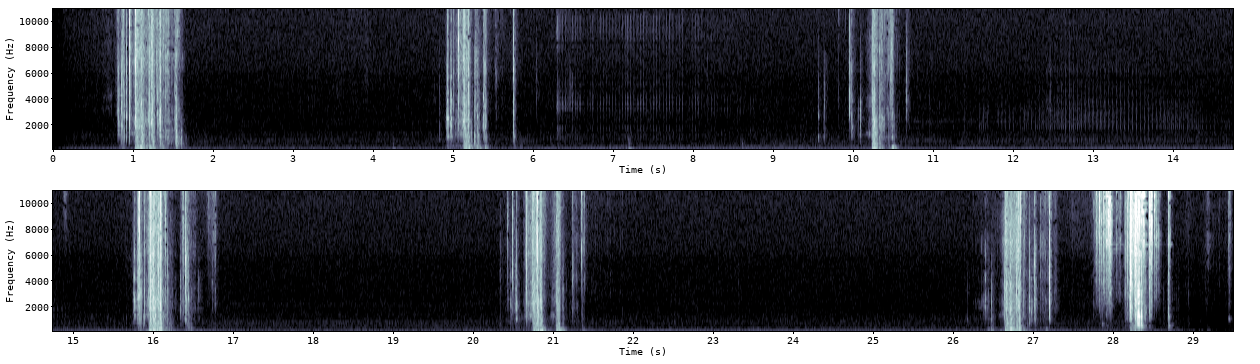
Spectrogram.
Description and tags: Gear Shift - Park Reverse Drive - Interior Honda
I move the gear shifter from Park to Reverse to Drive, and back and forth. This is the sound of the driver manipulating the stick, not the car's transmission changing gears. You can hear the vehicle idling softly.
